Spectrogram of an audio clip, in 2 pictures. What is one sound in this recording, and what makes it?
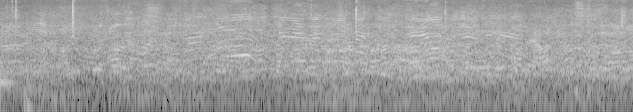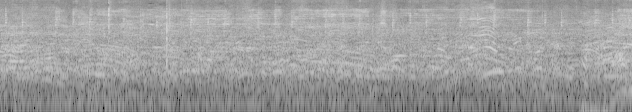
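A large outdoor crowd of men murmurs and chatters all around.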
